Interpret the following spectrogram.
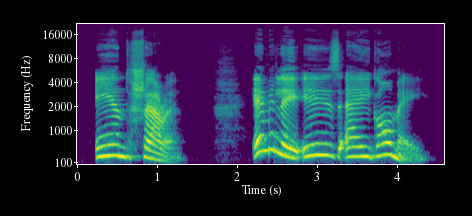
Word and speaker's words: gourmet: Emily is a gourmet. Let me better pronounce it in French: gourmet.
